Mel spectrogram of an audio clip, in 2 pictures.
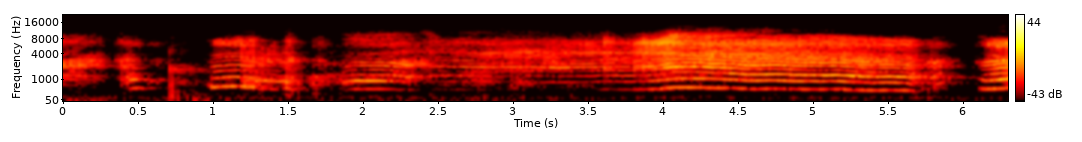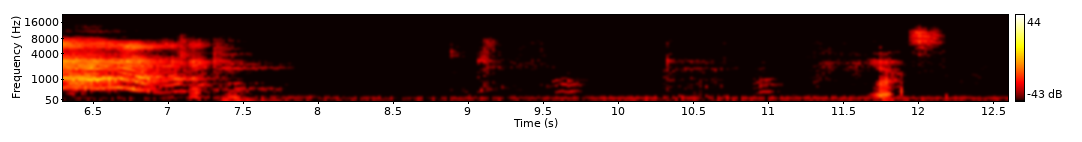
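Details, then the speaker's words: Infant girl crying in loud, wavering wails, then quieting into small fussing sounds in a small room. "Oh, our baby's crying. I don't know if you can hear that."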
